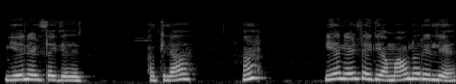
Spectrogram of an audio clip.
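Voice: medium pitch, normal speed, mellow, close to an everyday voice. A performer voicing a bewildered, stern grandfather who keeps questioning, with a rural Chikkaballapur Kannada accent.

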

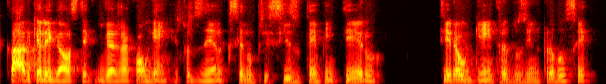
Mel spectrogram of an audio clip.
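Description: Man, from Brazil, English teacher, casual lesson, mellow voice, mid pitch. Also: animated, quick pace, breathy edge. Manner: conversational, often asks "entendeu?".

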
